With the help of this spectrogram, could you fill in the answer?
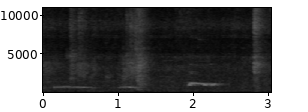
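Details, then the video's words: Zebra dove cooing: two soft, steady mid-pitched tonal notes in the first second and a half, then a slightly higher, brief purring note near two seconds, over quiet indoor-like background hiss. "Burung Perkutut"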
